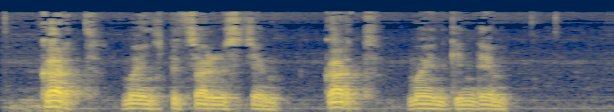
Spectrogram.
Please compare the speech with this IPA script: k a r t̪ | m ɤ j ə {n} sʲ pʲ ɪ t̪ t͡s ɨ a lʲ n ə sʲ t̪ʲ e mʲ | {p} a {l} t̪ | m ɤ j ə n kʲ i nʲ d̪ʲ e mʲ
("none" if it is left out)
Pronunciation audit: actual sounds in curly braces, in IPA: n, k, r

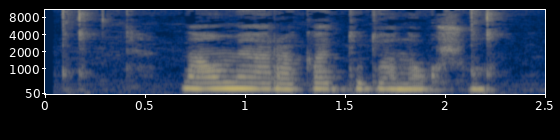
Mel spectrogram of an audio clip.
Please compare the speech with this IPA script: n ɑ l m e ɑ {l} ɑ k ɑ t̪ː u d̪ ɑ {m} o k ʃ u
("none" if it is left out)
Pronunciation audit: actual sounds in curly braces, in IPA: ɾ, n

